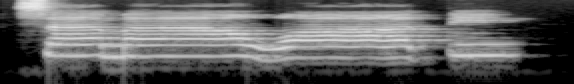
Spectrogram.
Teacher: اس word میں بہت سے لوگ مسٹیک کرتے ہیں سماواتی، تو واو کے اوپر بھی کھڑی زبر ہے اور میم کے اوپر بھی کھڑی زبر ہے۔ کھڑی زبر کی جو حرکات ہیں ان کو ہم لمبا کر کے پڑھتے ہیں ایک الف کی مقدار، تو یہاں میم کو بھی ہم نے لمبا کرنا ہے اور واو کو بھی لمبا کر کے پڑھنا ہے، سماواتی، اوکے۔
